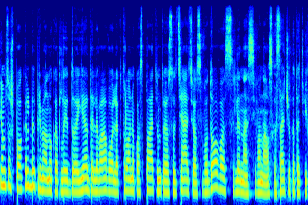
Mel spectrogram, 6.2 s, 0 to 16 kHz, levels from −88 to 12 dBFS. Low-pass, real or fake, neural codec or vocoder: 14.4 kHz; real; none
